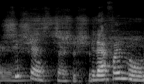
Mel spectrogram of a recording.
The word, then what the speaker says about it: Chichester: Il y a beaucoup trop de lettres pour pour ce que ce qu'on prononce là. Ouais. Oui, il me semble que c'est quelque chose comme ça. On me côte pas là-dessus mais je pense. Mais le festival pour c'est le chichester. Chichester. Chichester.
